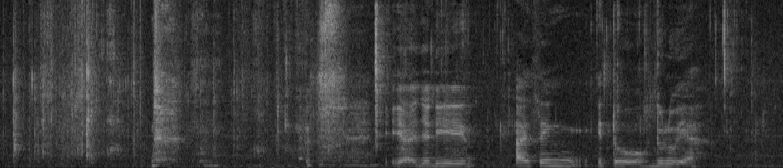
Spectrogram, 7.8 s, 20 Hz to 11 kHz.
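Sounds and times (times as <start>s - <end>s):
crunching and chewing peanuts: 0.0s - 3.9s, 6.0s - 7.8s
speech: 4.0s - 7.1s.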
